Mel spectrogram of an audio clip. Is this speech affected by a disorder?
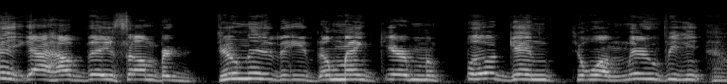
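Yes: ataxia telangiectasia; rare muscular dystrophy.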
